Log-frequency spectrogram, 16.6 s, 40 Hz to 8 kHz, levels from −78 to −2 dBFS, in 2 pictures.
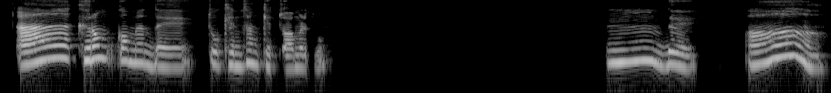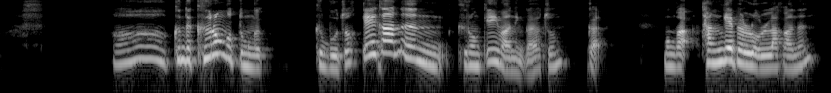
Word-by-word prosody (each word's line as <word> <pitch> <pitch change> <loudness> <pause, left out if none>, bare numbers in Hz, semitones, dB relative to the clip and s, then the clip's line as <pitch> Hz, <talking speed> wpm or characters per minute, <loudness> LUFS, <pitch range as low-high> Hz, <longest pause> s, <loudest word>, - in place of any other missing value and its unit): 아. 270 +8 +3
그런 285 +3 -2
거면 225 -6 -6
네. 175 +4 -8
또 210 -2 -10
괜찮겠죠, 195 -3 -8
아무래도. 175 +1 -11 2.8
음 235 -1 -5
네. 190 -5 -6 0.5
아. 230 - -3 1.2
아. 250 +4 -6
근데 260 0 +1
그런 355 +6 +5
것도 275 -9 -3
뭔가 170 -2 -5 0.5
그 200 - -5
뭐죠? 190 +6 -4
깨 360 +3 +7
가는 290 - +7
그런 195 -1 -5
게임 240 +2 +1
아닌가요 150 +1 -3
좀? 190 +5 -6 0.2
그러니까 - - -7 0.6
뭔가 185 -1 +1
단계별로 230 -4 +5
올라가는. 175 - -3
225 Hz, 200 characters per minute, -24 LUFS, 185-265 Hz, 2.8 s, 깨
